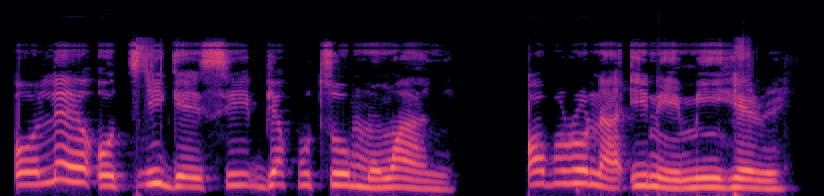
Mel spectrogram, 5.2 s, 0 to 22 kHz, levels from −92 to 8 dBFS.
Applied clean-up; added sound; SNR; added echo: neural mask model DeepFilterNet 3.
